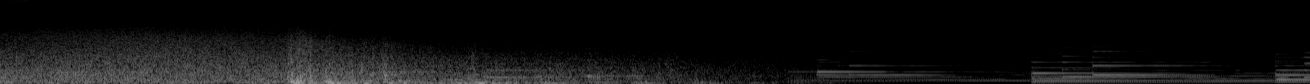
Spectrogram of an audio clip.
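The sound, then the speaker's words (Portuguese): A steady, dense hiss of falling rain fills the first several seconds, then thins out as soft, sustained musical tones take over. No one speaks. “Voltei a dormir ao som de chuva caindo.”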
